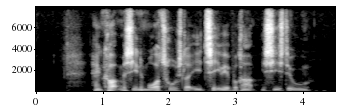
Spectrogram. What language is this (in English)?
Danish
